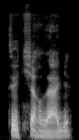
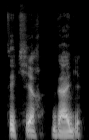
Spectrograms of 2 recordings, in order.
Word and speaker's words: Tekirdağ: Alors la ville, je suis pas un pro de la prononciation turque, c'est Tekirdağ. Tekirdağ.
